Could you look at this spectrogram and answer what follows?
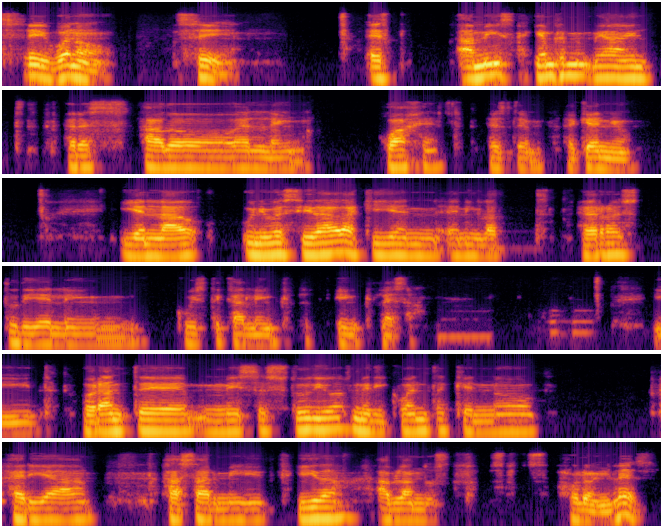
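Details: Stuttering in an adult English-born man speaking Spanish as a second language, who says his stutter complicated language learning.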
